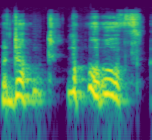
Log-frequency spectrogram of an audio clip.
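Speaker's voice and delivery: high, mock commanding "Don't move."; neighbor's order. Neighbor with shotgun ordering the intruder, hammed-up high. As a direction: bark it like a gun-holding neighbor.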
